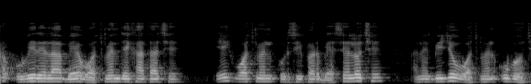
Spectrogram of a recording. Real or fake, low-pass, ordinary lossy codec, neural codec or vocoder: real; 7.2 kHz; none; none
